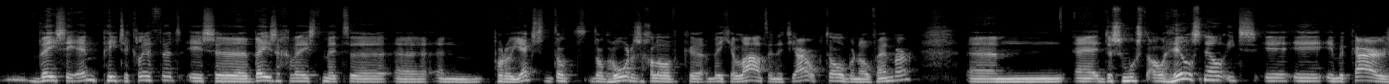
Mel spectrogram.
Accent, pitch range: Dutch, 130-170 Hz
